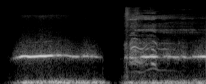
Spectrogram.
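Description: A person whistles in two breathy bursts: a steady held tone, a brief pause, then a wavering note over airy hiss. No talking.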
